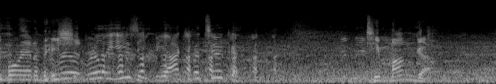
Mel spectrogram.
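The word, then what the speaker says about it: Tshimanga: Timanga. But they call him Tim, but he prefers Timanga. Am I right?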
